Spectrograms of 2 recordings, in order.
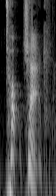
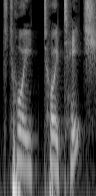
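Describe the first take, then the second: First: It is said like 'tok-chak' with two short syllables. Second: It is said like 'toy-teach' with a long ee. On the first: The speaker calls it right. "the correct pronunciation for this one is the Tokchak" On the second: The speaker calls it wrong. "If you just read it off the box, it would be kind of look like toy teach"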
